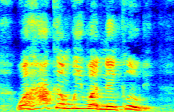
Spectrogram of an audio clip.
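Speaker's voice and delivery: normal talking voice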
